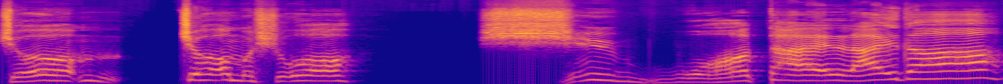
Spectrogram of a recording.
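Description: A fairly high voice with very wide pitch swings at a very slow pace, in a dry, close sound with no echo. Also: female-sounding voice. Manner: trembling, fearful.

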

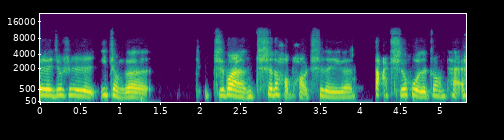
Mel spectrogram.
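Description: With an animated tone, a woman speaks at a moderate pace and a fairly high pitch, with ordinary pitch variation. The sound is dry and close with no echo, against a quiet background. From Inner Mongolia. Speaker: podcast host. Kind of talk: casual chat.

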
